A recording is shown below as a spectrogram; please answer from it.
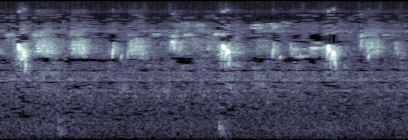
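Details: White-headed marmoset, known in Brazil as sagüi: thin, high chirps repeat roughly once a second, with a few sharper peaks and faint low taps against a quiet hissing background.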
